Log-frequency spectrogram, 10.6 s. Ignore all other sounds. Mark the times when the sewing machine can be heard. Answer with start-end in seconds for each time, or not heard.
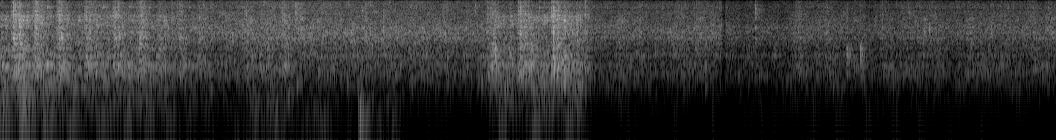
0.0-3.0, 4.8-10.5.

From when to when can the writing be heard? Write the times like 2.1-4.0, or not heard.
2.5-4.0.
